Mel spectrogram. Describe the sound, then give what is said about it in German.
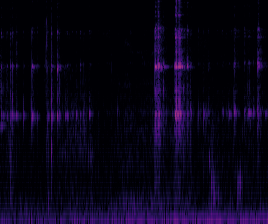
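Someone drinks a cold drink from a glass: several bright, ringing glassy clinks, like ice knocking the sides, with soft sipping and swallowing noises between them. Quiet overall, no talking. “Dazu gibt es einen wunderbaren äh, Schluck aus, von dem erfrischenden Kaltgetränk”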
